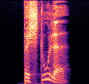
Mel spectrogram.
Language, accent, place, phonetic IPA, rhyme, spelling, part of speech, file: German, Germany, Berlin, [bəˈʃtuːlə], -uːlə, bestuhle, verb, De-bestuhle.ogg
- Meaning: inflection of bestuhlen: 1. first-person singular present 2. first/third-person singular subjunctive I 3. singular imperative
